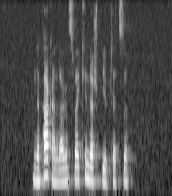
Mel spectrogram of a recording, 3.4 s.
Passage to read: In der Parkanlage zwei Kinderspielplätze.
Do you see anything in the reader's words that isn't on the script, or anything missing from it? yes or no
no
